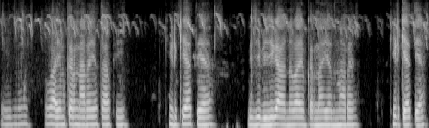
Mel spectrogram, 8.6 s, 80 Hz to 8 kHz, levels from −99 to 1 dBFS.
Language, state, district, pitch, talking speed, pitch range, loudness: Bhili, Maharashtra, Dhule, 170 Hz, 70 wpm, 165-180 Hz, -20 LUFS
